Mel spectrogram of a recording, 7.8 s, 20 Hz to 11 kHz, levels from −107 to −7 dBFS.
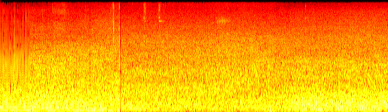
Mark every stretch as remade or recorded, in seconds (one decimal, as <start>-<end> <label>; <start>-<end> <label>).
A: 0.0-0.6 remade; 0.6-7.8 recorded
